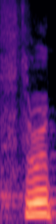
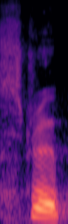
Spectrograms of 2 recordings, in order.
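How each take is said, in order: First: The word is said with a lisp. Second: The word is said without a lisp.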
